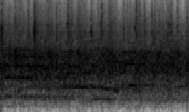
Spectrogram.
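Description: Loud, dense applause from a crowd honors the second-place women's futsal team, Futsal Cornedo, at an award ceremony on the court, a continuous clatter of clapping throughout.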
